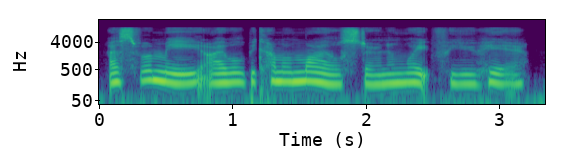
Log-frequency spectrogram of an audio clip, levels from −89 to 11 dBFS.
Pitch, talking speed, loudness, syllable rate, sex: 195 Hz, 235 wpm, -16 LUFS, 6.2 syllables/s, female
